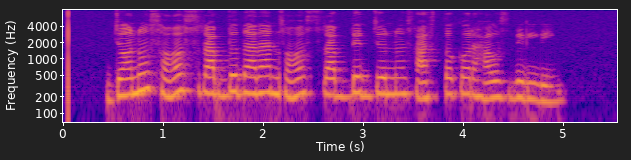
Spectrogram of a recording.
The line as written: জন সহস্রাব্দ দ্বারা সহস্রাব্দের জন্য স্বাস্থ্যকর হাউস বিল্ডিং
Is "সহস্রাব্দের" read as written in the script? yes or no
yes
